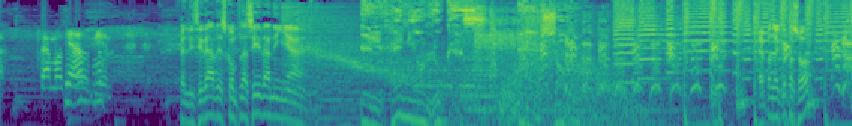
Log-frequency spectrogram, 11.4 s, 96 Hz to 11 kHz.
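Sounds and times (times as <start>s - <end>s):
speech: 0.6s - 1.6s, 2.4s - 8.2s, 10.1s - 11.3s
dog barking: 7.5s - 9.8s, 10.4s - 11.3s.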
